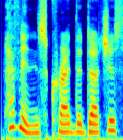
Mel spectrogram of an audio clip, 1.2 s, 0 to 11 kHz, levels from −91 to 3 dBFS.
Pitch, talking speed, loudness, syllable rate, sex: 215 Hz, 195 wpm, -16 LUFS, 5.4 syllables/s, female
